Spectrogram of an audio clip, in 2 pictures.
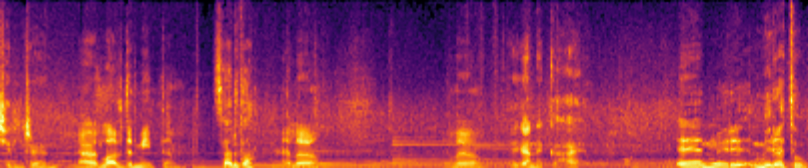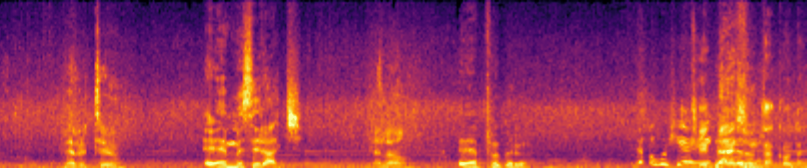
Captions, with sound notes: - I would love to meet them. - Sarta. - Hello, hello. - [speaking foreign language] - And Mehritu. - Mehritu. - And Misarach. - Hello. - And Purgaru. - [speaking foreign language]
